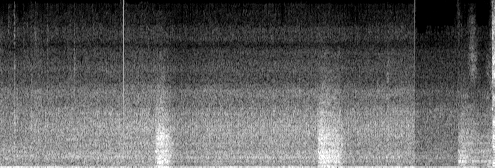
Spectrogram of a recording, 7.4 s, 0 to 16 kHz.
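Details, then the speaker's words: 1958 Rover P4 on its first drive after a three-month restoration: steady, fast, even idle drone that never settles lower; idle set too high made first gear hard to select, so it was lowered slightly. "The idle speed was a little too high, making it really difficult to select first gear, so we lowered it slightly and gave it another go."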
